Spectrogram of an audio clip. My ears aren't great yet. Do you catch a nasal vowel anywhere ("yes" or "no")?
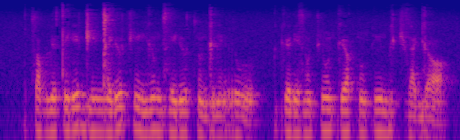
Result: yes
